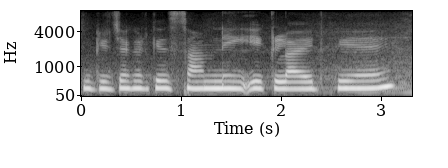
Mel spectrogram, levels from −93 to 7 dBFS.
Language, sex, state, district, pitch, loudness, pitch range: Hindi, female, Assam, Sonitpur, 210 Hz, -11 LUFS, 205-215 Hz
